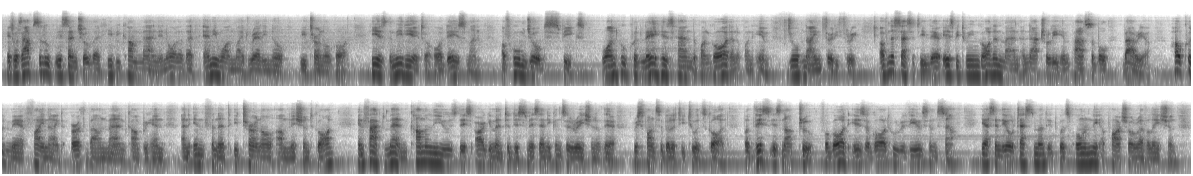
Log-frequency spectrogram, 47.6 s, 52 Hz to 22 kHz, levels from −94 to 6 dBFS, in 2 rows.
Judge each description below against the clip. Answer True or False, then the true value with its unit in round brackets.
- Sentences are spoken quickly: False (135 wpm)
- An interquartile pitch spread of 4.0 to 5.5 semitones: True (4.7 semitones)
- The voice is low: True (110 Hz)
